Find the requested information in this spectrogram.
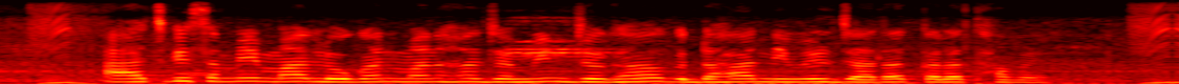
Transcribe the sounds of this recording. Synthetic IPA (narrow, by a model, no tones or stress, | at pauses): ad͡ʒkesəməjmãloɡənmanɦəd͡ʒəmind͡ʒəɡʱad̪ɦaɾniʋeɭd͡ʒjad̪akəɾət̪ʰaʋe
